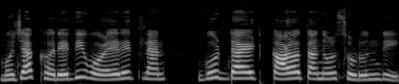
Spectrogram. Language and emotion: Goan Konkani, neutral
